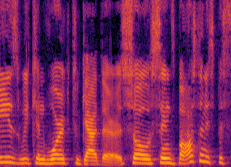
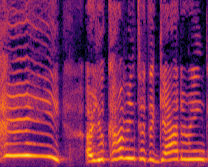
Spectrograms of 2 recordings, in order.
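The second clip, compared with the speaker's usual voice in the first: mock shrill, very high, loud, drawn-out call; 12 semitones higher, 5 dB louder than usual. Retelling calling out to a girl carrying a sign: imitating own screaming. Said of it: "I started screaming at her".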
